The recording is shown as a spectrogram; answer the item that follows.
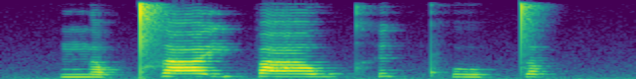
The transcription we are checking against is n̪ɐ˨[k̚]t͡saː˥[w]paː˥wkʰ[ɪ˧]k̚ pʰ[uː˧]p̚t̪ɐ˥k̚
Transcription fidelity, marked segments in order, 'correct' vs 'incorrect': incorrect: p̚, incorrect: j, incorrect: ɪ˥, correct

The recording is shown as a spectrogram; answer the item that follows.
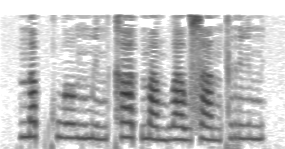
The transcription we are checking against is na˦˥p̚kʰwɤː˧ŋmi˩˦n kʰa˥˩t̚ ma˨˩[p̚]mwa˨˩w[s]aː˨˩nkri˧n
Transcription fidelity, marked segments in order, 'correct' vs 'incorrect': incorrect: none, correct

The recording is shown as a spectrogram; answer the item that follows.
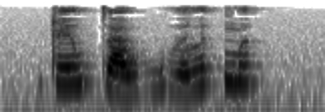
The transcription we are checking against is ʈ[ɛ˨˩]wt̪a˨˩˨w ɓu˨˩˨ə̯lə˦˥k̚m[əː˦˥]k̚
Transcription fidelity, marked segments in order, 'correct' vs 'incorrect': incorrect: ɛ˧˥, incorrect: ə˦˥

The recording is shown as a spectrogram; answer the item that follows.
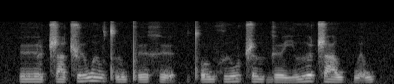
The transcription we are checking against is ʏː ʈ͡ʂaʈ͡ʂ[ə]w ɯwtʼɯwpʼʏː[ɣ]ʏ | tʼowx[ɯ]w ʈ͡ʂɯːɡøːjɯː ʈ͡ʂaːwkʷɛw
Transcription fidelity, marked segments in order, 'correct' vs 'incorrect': incorrect: ʉ, incorrect: x, correct

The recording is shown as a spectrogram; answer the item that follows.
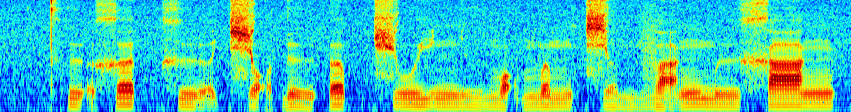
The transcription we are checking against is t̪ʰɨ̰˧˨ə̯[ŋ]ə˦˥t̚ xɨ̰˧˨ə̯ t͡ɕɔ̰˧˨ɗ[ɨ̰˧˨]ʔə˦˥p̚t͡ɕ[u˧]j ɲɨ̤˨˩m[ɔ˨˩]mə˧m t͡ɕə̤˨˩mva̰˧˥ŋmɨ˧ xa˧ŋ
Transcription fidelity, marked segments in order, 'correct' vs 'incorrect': incorrect: x, incorrect: ɨ˧˩, correct, incorrect: ɔ̰˧˨

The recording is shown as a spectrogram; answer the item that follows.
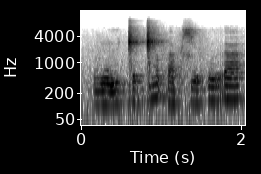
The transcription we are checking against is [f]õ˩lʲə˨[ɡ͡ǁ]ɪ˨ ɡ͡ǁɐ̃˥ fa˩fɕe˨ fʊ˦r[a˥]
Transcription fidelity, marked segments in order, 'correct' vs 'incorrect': incorrect: v, incorrect: ǁ, correct

